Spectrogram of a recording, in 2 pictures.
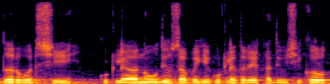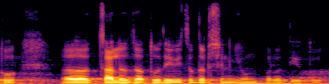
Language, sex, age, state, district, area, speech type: Marathi, male, 18-30, Maharashtra, Osmanabad, rural, spontaneous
